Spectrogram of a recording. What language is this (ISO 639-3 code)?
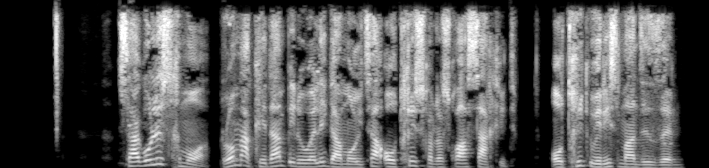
kat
